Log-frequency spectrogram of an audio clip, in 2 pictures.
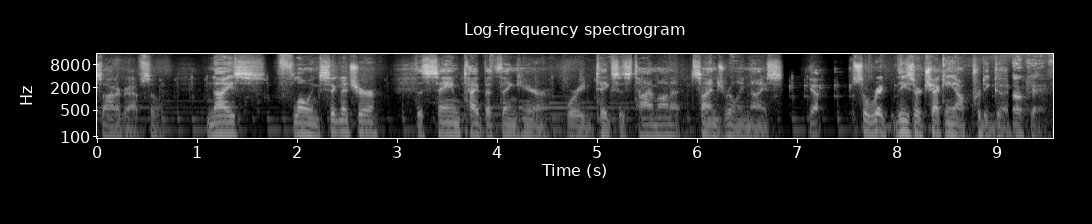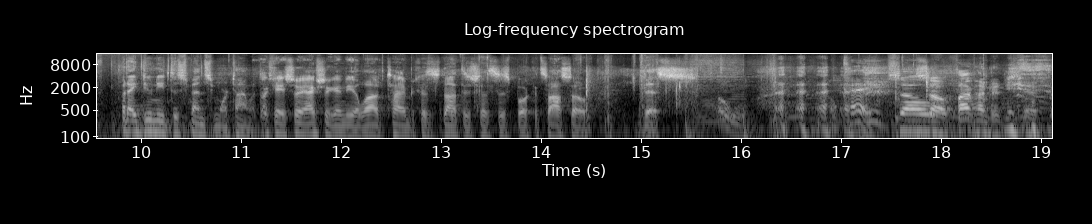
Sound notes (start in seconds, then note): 16.0 chuckles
